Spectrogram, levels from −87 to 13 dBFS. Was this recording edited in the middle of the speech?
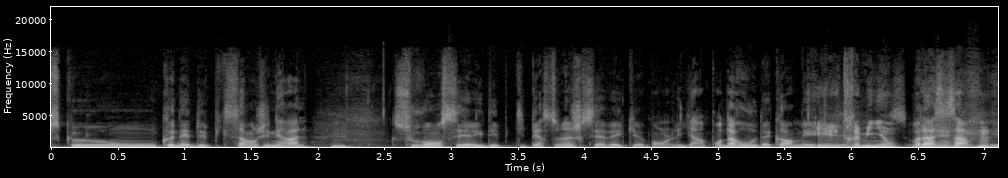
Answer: yes; 1 cut; at 4.0 s

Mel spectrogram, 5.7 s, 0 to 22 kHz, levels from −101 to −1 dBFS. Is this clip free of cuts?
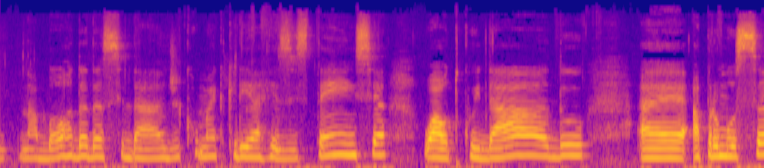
no; 1 cut; at 1.7 s

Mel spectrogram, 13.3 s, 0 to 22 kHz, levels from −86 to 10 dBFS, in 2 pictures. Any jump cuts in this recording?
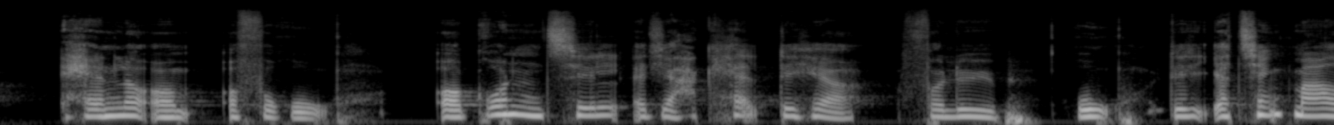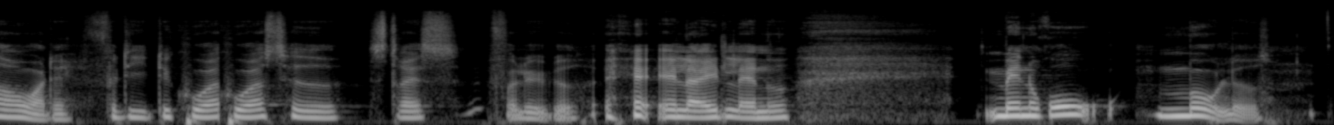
yes; 2 cuts; at 7.8 s, 12.4 s

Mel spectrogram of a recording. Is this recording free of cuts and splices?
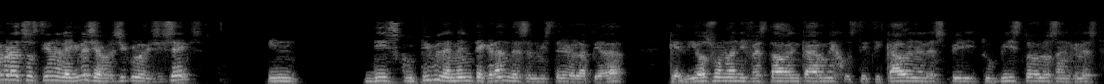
yes; 0 cuts

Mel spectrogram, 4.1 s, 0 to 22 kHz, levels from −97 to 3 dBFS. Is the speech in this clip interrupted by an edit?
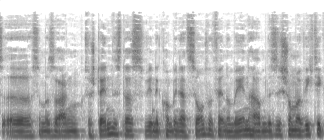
yes; 2 cuts; at 1.1 s, 1.5 s

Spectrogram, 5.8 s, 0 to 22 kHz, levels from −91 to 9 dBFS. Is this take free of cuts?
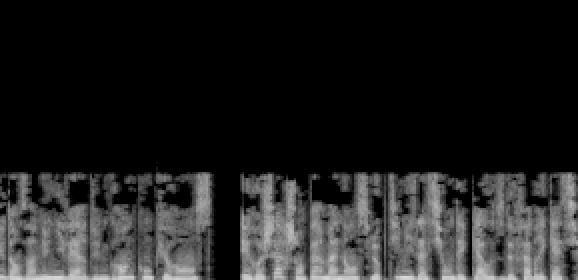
yes; 0 cuts

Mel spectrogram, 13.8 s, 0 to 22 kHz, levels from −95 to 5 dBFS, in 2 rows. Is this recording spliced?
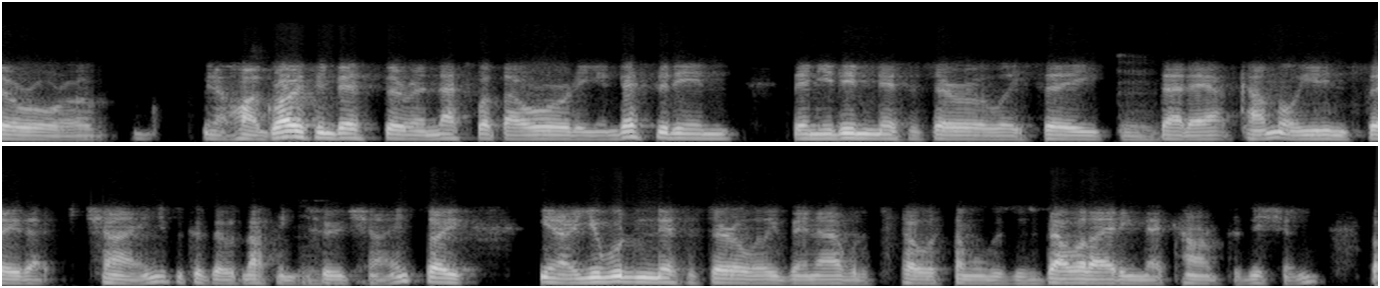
no; 0 cuts

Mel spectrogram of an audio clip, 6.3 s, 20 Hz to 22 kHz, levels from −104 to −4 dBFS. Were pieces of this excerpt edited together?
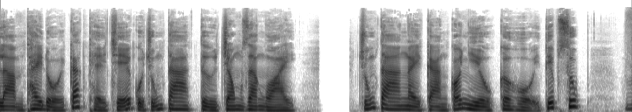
no; 0 cuts

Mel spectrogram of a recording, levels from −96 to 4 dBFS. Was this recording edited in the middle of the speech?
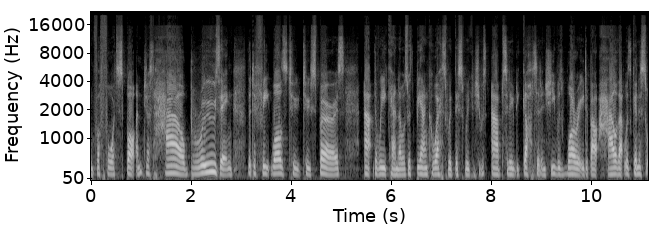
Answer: no; 0 cuts

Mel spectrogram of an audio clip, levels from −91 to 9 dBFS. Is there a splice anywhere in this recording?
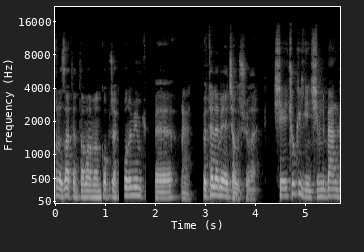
yes; 4 cuts; at 0.9 s, 1.3 s, 1.8 s, 4.2 s

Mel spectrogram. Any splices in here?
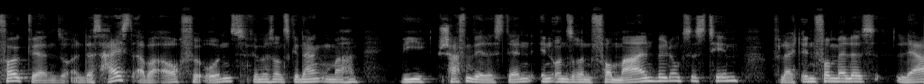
yes; 1 cut; at 8.0 s

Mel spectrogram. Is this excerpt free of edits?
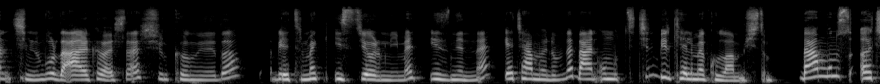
no; 1 cut; at 2.8 s

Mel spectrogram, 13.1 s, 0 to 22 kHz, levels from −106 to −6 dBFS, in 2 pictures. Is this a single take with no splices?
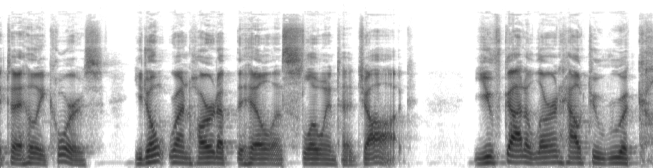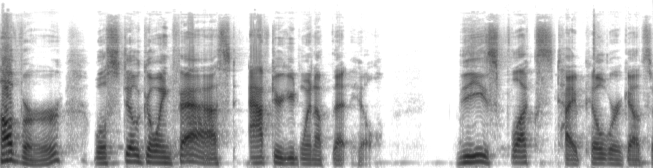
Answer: no; 3 cuts; at 2.8 s, 9.5 s, 12.1 s

